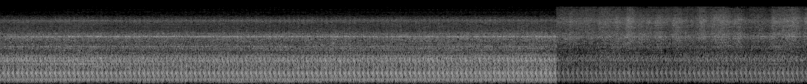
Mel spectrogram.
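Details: Honda i-DSI: harsh fast grinding chatter over the running engine, suspected inside the transmission (not confirmed), with vibration and delayed shifting.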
